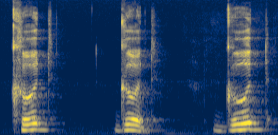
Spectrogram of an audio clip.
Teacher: good has the vibration could doesn't have the vibration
